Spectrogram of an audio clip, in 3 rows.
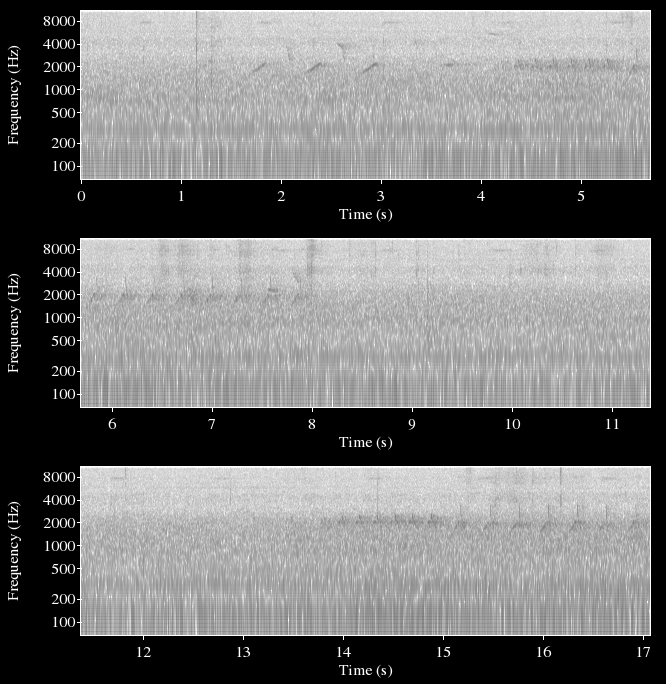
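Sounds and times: steady low hum: 0.0 - 17.0
bird chirping: 1.7 - 8.1, 13.0 - 17.0.

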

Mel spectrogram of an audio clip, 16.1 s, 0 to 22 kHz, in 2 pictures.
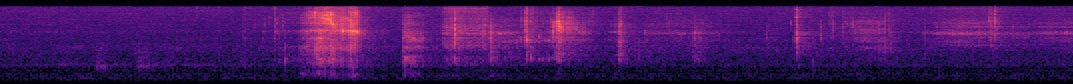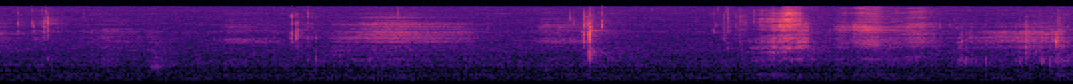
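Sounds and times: chewing and crunching chicken: 1.9 - 6.8, 15.2 - 16.0.

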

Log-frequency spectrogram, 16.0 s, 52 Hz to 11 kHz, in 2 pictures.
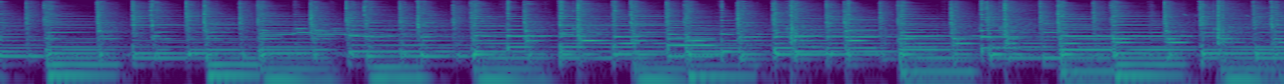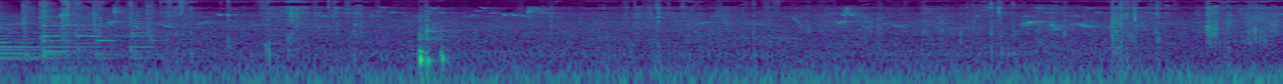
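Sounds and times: birds chirping: 8.4 - 16.0
bricks knocking on ground: 10.6 - 11.0.

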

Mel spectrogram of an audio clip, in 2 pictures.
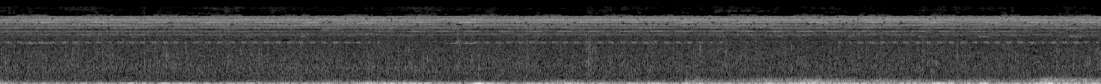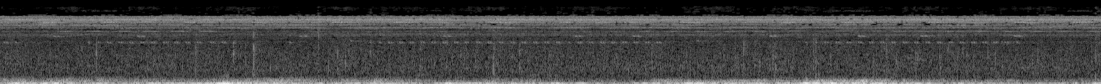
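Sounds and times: insect trill: 0.0 - 22.0
steady rain: 0.0 - 22.0
thunder rumbling: 6.7 - 22.0.

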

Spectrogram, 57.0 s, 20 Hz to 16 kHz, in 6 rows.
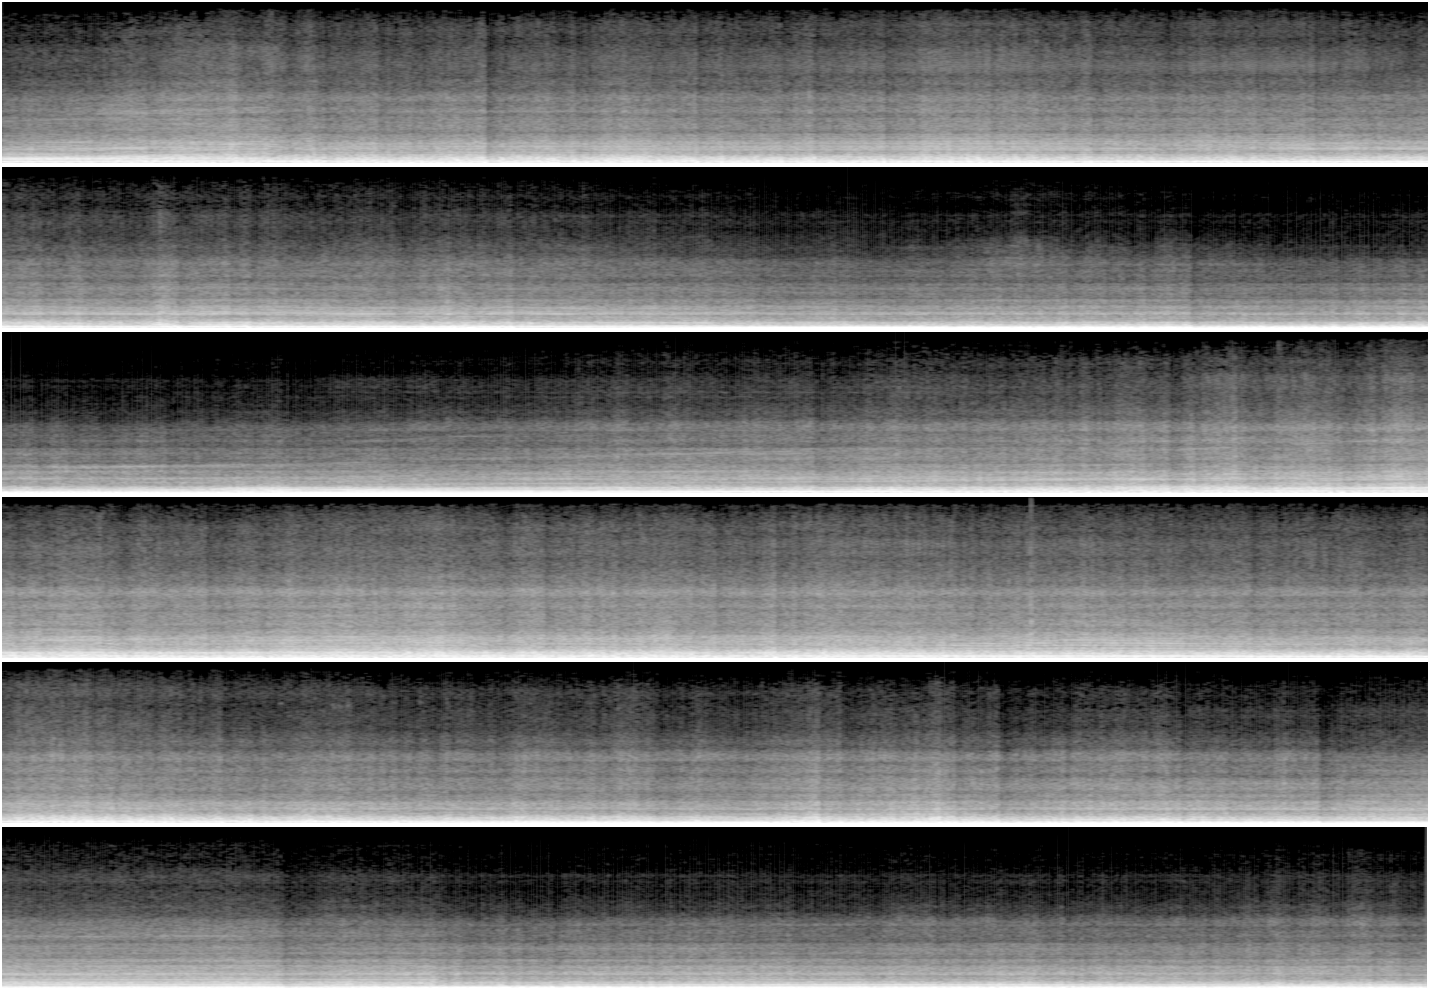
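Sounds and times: motorcycle engine: 0.0 - 57.0
wind rush: 0.0 - 57.0.

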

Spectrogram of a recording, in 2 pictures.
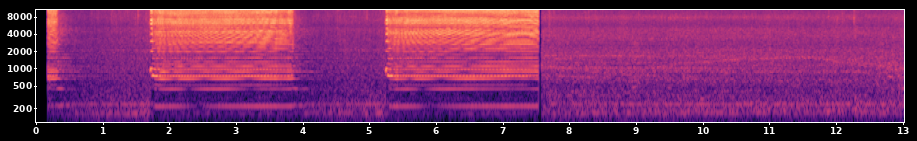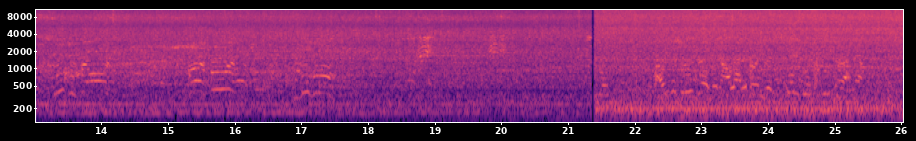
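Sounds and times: fire engine air horn blasts: 0.2 - 0.9, 1.7 - 4.3, 5.2 - 7.6
fire engine idling rumble: 0.2 - 26.0
street noise: 0.2 - 26.0.

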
